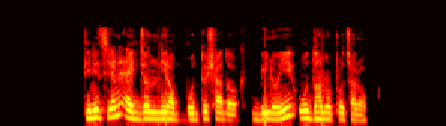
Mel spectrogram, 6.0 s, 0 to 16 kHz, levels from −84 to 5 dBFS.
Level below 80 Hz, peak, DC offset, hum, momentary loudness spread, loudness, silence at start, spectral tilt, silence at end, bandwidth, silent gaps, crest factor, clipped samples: -54 dBFS; -4 dBFS; under 0.1%; none; 8 LU; -21 LUFS; 1.1 s; -6.5 dB/octave; 1.05 s; 7.8 kHz; 3.29-3.35 s; 18 dB; under 0.1%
